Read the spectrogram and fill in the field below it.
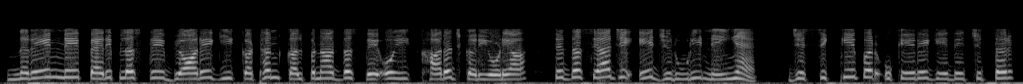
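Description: Speech, carrying heavy 4-bit ADPCM compression across its whole length. Each sample is coded as a coarse 4-bit step from a predicted value, so the quantisation error rides along with the speech as a gritty hiss that rises and falls with its level, roughening sharp onsets where the adaptive step lags. Nothing is present above 5.3 kHz, giving a dull, band-limited sound, and the overall rate points to roughly 44 kbps at a low sample rate.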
